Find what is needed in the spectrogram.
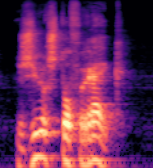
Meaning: oxygen-rich
- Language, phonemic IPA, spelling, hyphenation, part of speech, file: Dutch, /ˈzyːr.stɔfˌrɛi̯k/, zuurstofrijk, zuur‧stof‧rijk, adjective, Nl-zuurstofrijk.ogg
